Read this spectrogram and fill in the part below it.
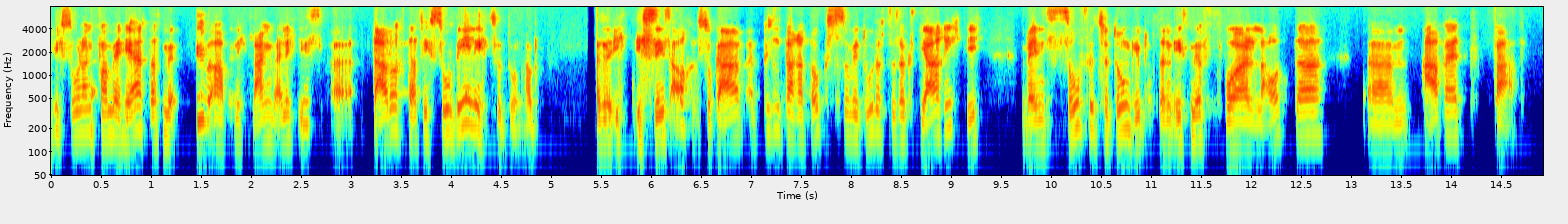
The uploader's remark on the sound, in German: Auch wenn die Drei jetzt wieder nicht auf der Bühne stehen können. Finden ihr Publikum auch, indem sie einander via Skype am Abend beim Reden zusehen.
